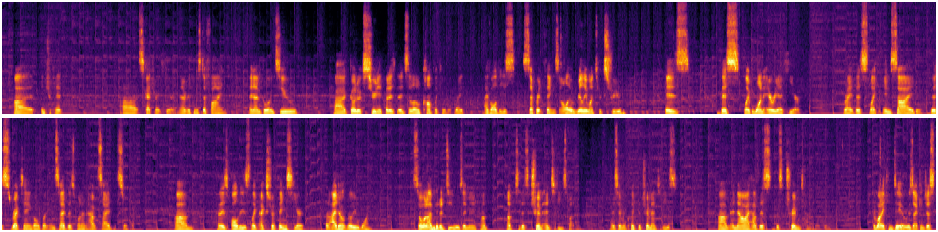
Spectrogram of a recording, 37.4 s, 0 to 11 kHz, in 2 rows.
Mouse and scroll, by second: 12.8 scroll down 3, 13.6 scroll up 1, 22.0 middle click, 22.1 middle click, 30.6 click, 31.6 click, 33.2 middle click, 35.4 middle click.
